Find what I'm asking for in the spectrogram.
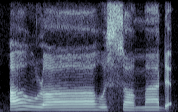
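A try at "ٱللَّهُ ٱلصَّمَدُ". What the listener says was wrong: Lamnya dipendekin dikit, Ibu. Allahus Samad.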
